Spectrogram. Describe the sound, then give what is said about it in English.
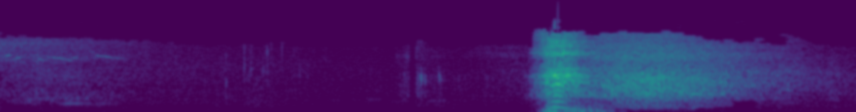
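A single deep breath is drawn in during a guided relaxation exercise. The airy rush swells suddenly after near silence, then tapers off over about two seconds. “Another deep breath in.”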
